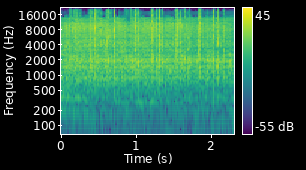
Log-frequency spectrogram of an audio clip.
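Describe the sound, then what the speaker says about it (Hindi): Dense, loud audience applause fills a hall at a regional industry conclave in Rewa, a steady wash of many hands clapping without pause, with crowd noise mixed in. "जरा ताली वाली बजा दो सबके लिए"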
